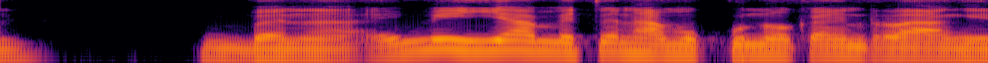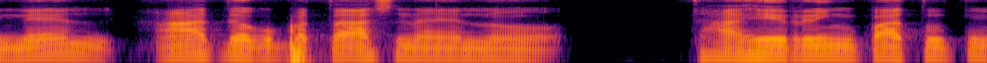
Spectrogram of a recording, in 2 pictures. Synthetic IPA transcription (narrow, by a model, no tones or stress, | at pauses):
benaimejjamete̞nhamukːuno̞kajnɾaŋine̞natekopatasnaeno̞ | thahiɾiŋpatut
